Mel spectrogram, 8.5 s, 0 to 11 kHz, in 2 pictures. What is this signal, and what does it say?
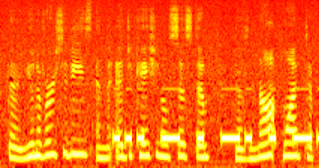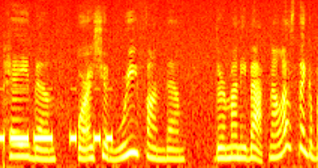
Morse code (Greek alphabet), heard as a keyed tone, machine-sent, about 15 wpm, 600 Hz, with speech in English. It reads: ΣΤΕΝΕΥΕΙ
